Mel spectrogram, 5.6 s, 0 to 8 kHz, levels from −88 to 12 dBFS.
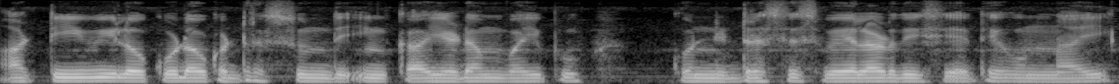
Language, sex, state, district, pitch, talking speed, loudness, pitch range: Telugu, male, Telangana, Mahabubabad, 115 Hz, 160 wpm, -17 LUFS, 115-120 Hz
